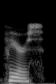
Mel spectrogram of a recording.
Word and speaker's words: Peirce: Charles Sanders Peirce, pronounced Peirce, the founder of pragmatism, America's only unique philosophy, was born in Cambridge, Massachusetts.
